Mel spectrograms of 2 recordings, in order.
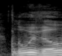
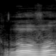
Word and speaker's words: Louisville: up on Wednesday when Louisville or Louisville, however you like to pronounce it, L, you know, you can get really in there with the no syllables.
